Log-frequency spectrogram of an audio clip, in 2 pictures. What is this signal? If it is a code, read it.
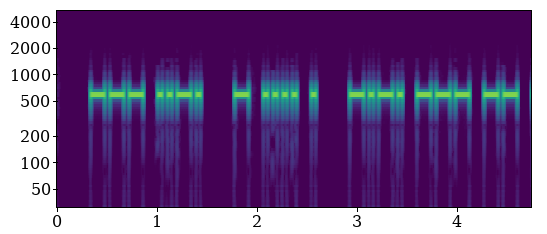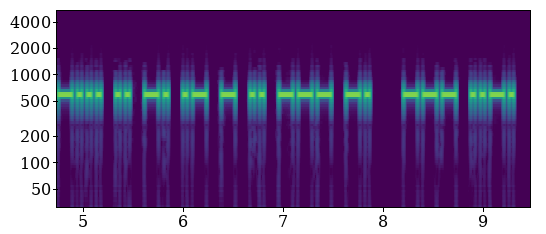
Morse code, heard as a keyed tone, about 25 wpm, 600 Hz. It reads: OF THE COMBINATION OF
